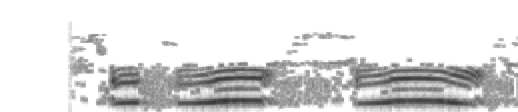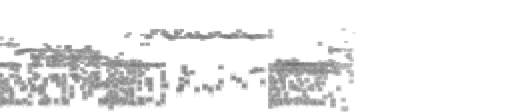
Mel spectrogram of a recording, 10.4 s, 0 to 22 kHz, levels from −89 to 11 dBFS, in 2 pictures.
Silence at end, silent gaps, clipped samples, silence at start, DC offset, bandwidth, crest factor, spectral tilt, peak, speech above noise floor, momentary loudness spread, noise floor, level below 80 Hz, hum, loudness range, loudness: 1.8 s; none; under 0.1%; 0.8 s; under 0.1%; 7.6 kHz; 18 dB; -1.5 dB/octave; -4 dBFS; 21 dB; 22 LU; -41 dBFS; under -90 dBFS; none; 18 LU; -17 LUFS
